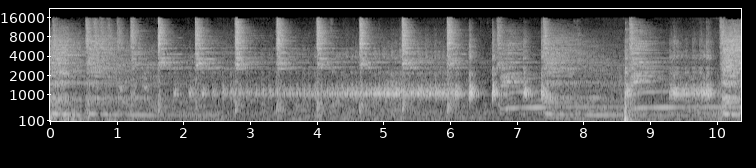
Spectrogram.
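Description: Taiwanese opera accompaniment: percussion with regular cymbal clashes about every half second, under a melody instrument holding a long high note through the first half, then lower sustained notes.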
